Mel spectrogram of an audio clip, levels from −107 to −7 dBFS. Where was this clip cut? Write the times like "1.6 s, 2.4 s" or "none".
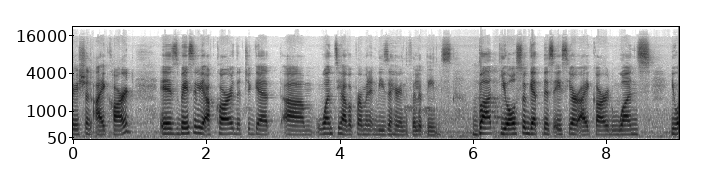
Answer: none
